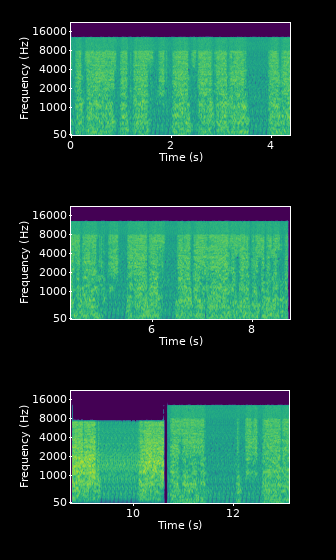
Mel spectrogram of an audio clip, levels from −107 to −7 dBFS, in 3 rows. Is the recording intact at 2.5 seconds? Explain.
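Yes, at 2.5 seconds the speech plays through cleanly, with no dropout, click, distortion or other fault at that point.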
